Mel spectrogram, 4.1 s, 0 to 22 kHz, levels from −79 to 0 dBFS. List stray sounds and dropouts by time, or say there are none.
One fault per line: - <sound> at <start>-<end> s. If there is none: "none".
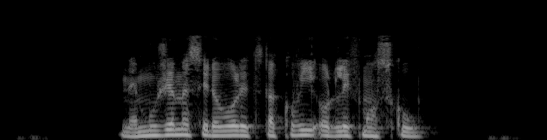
none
